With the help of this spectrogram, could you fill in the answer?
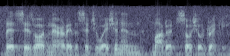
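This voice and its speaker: An American man narrating a 1940s educational film in a formal, measured, authoritative and precise manner, on an old film soundtrack. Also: sits low, muffled recording, slight background noise.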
